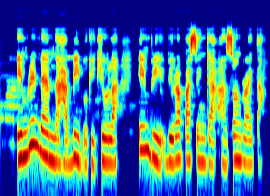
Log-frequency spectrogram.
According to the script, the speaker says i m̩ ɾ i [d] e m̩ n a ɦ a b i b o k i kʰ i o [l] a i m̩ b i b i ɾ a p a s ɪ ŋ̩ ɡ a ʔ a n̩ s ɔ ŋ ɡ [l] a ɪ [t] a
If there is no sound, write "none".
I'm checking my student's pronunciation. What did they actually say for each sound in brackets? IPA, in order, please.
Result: n, l, ɾ, t

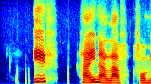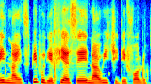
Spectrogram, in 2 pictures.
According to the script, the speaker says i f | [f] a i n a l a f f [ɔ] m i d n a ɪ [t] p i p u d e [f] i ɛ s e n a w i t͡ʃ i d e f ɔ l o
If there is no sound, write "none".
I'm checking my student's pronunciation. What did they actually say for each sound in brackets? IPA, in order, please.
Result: h, ɔ, t, f

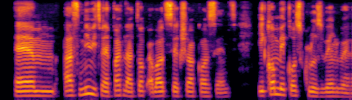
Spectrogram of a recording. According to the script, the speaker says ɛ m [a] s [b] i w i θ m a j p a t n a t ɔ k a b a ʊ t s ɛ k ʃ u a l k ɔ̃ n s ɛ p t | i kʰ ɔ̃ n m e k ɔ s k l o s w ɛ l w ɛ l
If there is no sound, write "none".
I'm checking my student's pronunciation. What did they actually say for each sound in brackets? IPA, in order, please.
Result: a, m

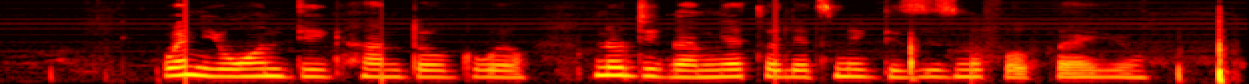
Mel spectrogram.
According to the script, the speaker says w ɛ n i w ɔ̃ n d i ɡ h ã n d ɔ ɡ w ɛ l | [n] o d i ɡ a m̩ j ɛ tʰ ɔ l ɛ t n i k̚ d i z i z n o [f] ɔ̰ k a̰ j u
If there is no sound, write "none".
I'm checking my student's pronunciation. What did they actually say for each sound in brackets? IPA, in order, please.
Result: n, f

